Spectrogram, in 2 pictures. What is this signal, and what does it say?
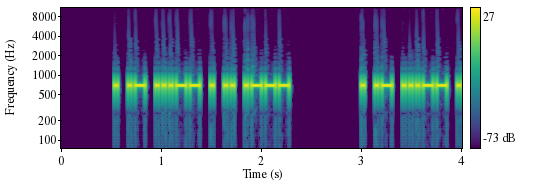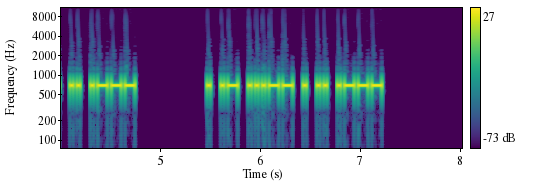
Morse code, heard as a keyed tone, about 36 wpm, 700 Hz. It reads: EA3EIJ EA3EIJ EA3EIJ
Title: DXCC-100 Call Signs - 6 Characters - Repeated 3x - 35wpm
